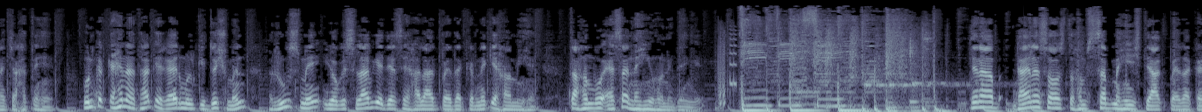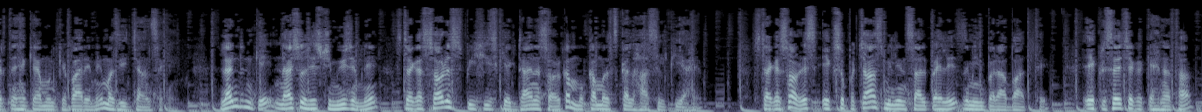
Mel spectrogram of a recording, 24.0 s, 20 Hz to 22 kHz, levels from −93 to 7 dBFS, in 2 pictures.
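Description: No technical faults can be heard anywhere in this audio.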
